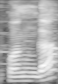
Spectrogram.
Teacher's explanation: కొంగ గొంతు దగ్గరే వస్తుంది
